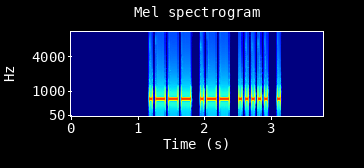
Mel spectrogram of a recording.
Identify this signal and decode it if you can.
Morse code, heard as a keyed tone, about 25 wpm, 700 Hz. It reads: JW5E
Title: Four Challenging Letter-Number Combinations 25wpm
